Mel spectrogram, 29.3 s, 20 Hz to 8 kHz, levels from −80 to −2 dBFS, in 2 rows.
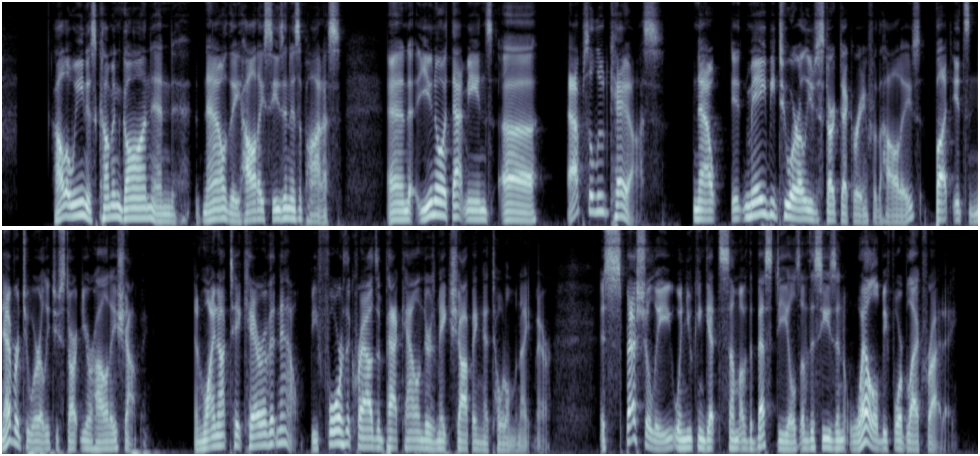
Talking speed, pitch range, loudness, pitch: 165 wpm, 95-130 Hz, -19 LUFS, 110 Hz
